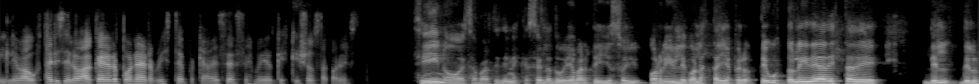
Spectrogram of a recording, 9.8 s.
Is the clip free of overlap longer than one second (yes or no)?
yes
